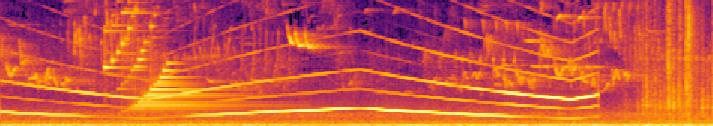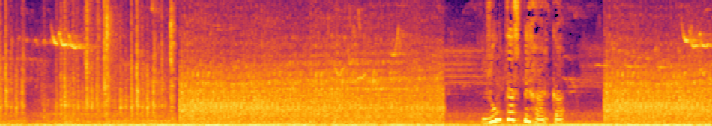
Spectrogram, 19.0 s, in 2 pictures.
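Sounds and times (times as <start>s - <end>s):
police siren wailing: 0.0s - 8.0s
rising sweep of tones: 0.0s - 8.0s
low engine hum: 0.0s - 19.0s
roller door rattling: 8.3s - 15.4s.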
